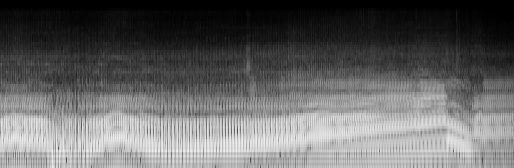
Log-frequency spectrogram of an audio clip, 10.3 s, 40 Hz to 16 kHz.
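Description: Suzuki C50T Boulevard's V-twin engine pulling away from a stop: the revs rise and dip twice through the low gears, then climb steadily for several seconds. They drop back near the end as the sound fades out.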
